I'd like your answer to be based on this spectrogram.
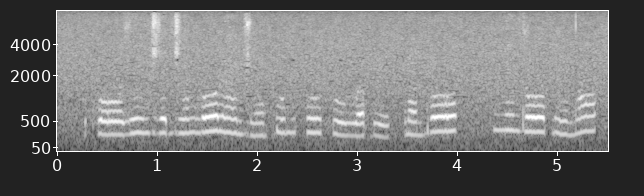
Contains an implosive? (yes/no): yes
